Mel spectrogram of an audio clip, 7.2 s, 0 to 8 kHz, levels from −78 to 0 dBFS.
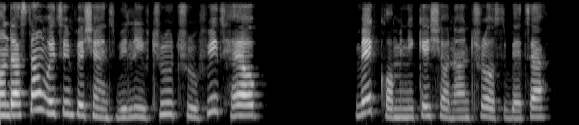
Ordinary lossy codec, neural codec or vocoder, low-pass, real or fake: none; none; 7.2 kHz; real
